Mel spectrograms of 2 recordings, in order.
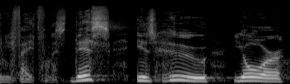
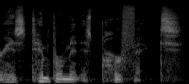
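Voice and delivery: whisper; 4 semitones lower, 11 dB quieter than usual. Real, not acted. Hushed sermon emphasis.

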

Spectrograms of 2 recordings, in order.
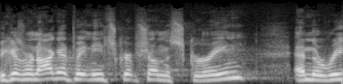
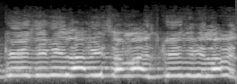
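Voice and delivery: put-on excited kids; 13 semitones higher, 6 dB louder than usual. Kids cheering to dog on speakerphone.

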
